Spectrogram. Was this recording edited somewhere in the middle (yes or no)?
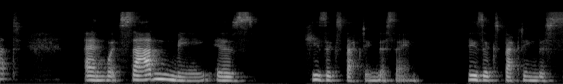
no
